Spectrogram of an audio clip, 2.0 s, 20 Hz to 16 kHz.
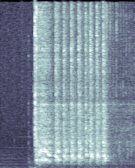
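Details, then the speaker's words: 1998.5–2002 Dodge Cummins (VP44) after a Fleece PowerFlo lift pump install: the starter cranks in quick even pulses with no catch, a no-start from air in the system; injectors 1 and 3 need bleeding. "right so we are going to have to bleed them I'm probably gonna have to get a different branch than this open up the number one and three injectors"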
